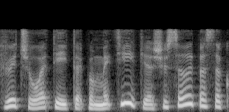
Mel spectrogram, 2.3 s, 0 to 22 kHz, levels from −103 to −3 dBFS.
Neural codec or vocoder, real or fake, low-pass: codec, 16 kHz, 0.5 kbps, FunCodec, trained on LibriTTS, 25 frames a second; fake; 7.2 kHz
